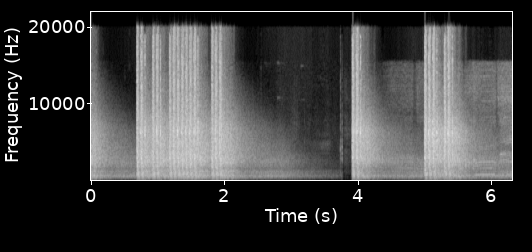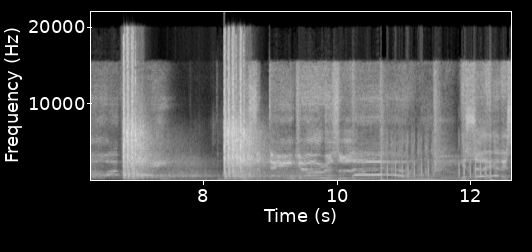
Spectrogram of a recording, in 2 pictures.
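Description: Gunfire cracks loudly at an outdoor shooting range, a few single shots ringing out and then rapid strings of shots with echoing tails, while music plays underneath.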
